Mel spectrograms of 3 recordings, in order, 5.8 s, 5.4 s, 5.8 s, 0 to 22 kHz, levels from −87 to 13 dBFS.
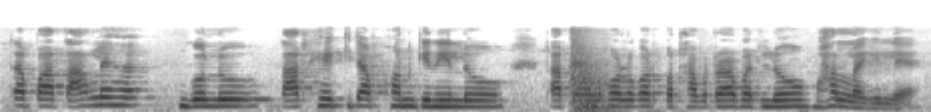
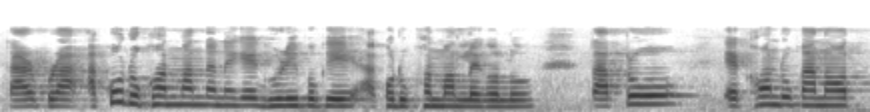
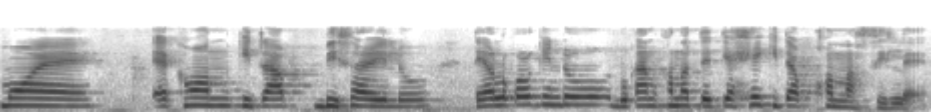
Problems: none marked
